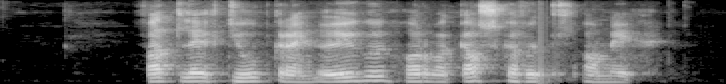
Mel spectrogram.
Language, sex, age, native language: Icelandic, male, 30-39, Icelandic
